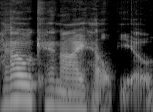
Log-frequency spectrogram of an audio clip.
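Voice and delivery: slow, very exasperated tone. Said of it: "in a very exasperated tone".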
